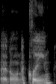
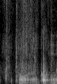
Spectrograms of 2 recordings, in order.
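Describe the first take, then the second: First: Much lower, sulky grumble with a rise on clean; mock grumble. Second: Whispered, unwilling; reluctant whisper. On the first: Refusing to clean, a low mock moan. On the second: Real, not acted. Dreading the cleaning, a whispered whine. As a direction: hush it, sulking about chores.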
